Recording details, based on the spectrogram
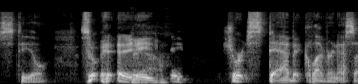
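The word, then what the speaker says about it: STIHL: St I HL that is pronounced steel.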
